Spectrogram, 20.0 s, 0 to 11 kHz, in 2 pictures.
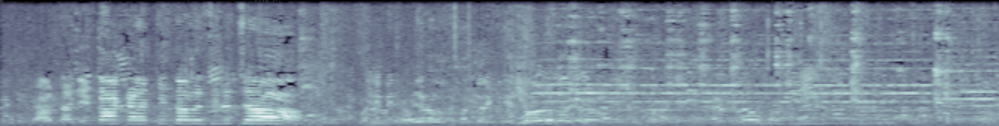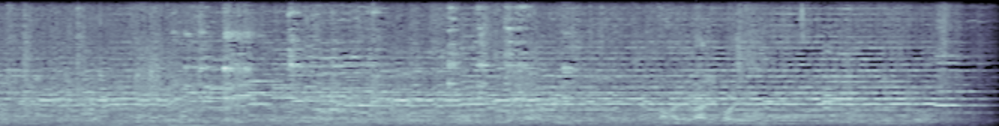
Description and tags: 20081218.chestnut.vendor
a guy advertises roasted chestnuts, in Spanish (for those curious he says 'tasty hot chestnuts, freshly roasted, how many you want sir, 500 Euros?'). Street noise and a piper can be heard in background. A typical winter sound, recorded at Plaza de San Francisco, Sevilla (Spain). Edirol R09 internal mics
voice, male, sevilla, field-recording, spanish, vendor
